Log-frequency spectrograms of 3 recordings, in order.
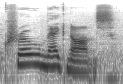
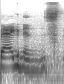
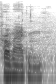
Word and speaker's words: Cro-Magnon: that's a French word that I've been saying Magnans this whole time. – Well, that's how I've always, always heard it pronounced Cro-Magnon.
